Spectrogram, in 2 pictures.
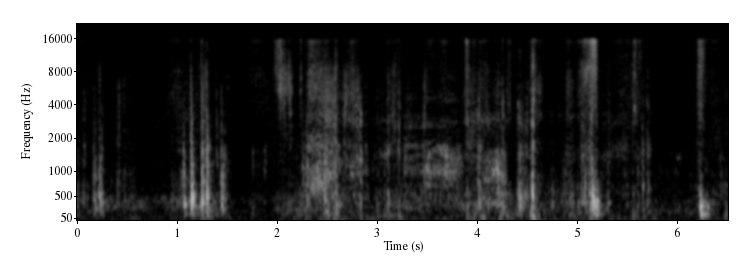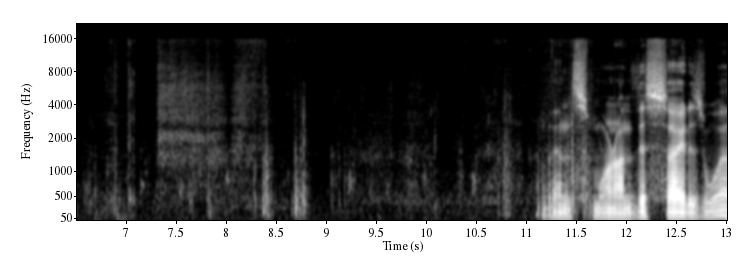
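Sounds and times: paper prints rustling and tapping: 0.0 - 8.9
soft paper slide: 7.3 - 8.5.

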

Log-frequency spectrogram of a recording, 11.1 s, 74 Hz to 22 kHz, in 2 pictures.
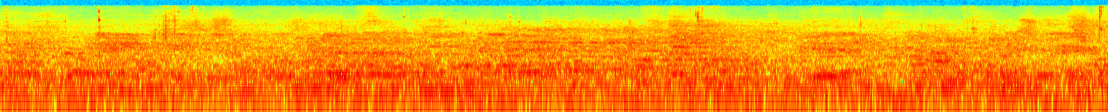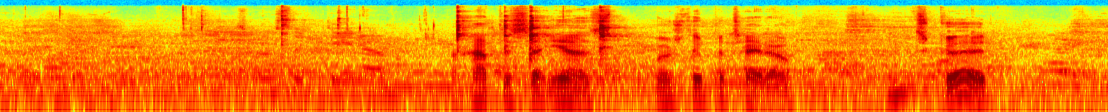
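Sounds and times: murmur of diners chatting: 0.0 - 11.0.

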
